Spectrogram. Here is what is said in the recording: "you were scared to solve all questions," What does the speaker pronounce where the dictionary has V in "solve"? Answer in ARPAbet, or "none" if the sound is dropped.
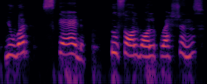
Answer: V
